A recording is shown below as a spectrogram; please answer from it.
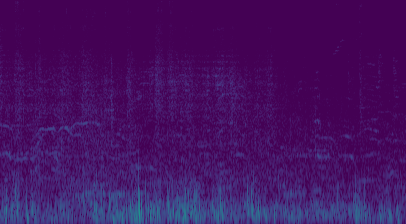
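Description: Outdoor funfair ambience: a constant din with distant voices, and a wavering high-pitched sound in roughly the first second and a half.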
